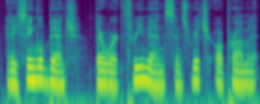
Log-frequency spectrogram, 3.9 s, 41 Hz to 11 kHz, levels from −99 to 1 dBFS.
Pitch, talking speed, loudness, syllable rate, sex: 125 Hz, 185 wpm, -16 LUFS, 5.2 syllables/s, male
